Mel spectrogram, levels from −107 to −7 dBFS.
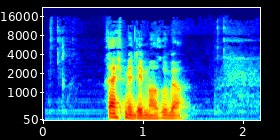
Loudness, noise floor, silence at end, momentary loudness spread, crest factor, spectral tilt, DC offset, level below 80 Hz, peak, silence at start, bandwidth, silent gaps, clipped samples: -22 LUFS; -61 dBFS; 0.75 s; 7 LU; 20 dB; -7.5 dB/octave; under 0.1%; -54 dBFS; -4 dBFS; 0.65 s; 13.5 kHz; none; under 0.1%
